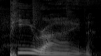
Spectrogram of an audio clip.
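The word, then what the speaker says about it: Perine: Perrine? – I believe they pronounce it P-Rine. And I'm serious about that.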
